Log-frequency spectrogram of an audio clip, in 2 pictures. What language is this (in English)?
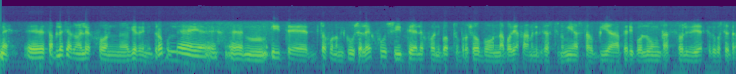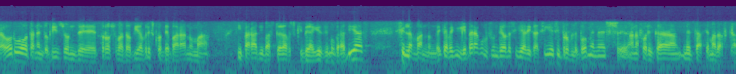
Greek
